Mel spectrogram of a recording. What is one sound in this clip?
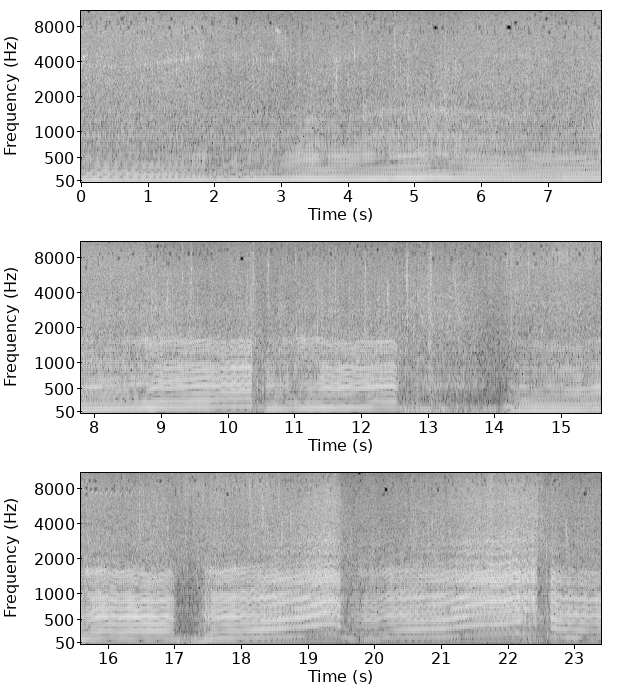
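A rally car engine revs hard, rising and falling as the gears shift.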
